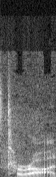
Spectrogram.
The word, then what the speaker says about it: Tyrod: Say his name right. God damn it. It's Tyrod.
